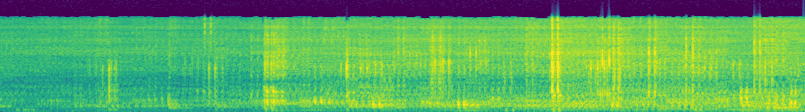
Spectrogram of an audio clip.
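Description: A cut tree cracking and its branches snapping as it tips over and falls through neighbouring trees: faint at first, then a dense run of cracks from about two and a half seconds in, with one sharp crack about halfway through.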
